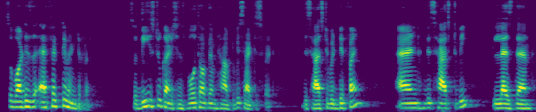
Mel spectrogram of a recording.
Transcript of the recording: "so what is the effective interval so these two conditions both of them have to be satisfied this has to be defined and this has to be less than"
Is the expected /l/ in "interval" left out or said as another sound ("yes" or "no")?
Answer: no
